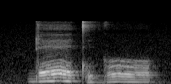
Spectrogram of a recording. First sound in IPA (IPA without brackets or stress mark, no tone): ɖ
